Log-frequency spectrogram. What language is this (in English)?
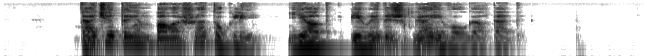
Mari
